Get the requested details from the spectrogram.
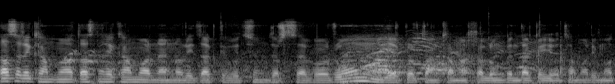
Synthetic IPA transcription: t̪ɑsɛɾɛkʰt̪ɑsnɛɾɛkʰhɑmɑɾnɛnɔɾit͡sʰɑkt̪ivut͡sʰjund̪əɾsɛvɔɾumjɛɾkɾɔɾt̪ʰɑŋkʰɑmɛχɛlumɡənd̪ɑkəjɔt̪ʰhɑmɑɾimɔt̪

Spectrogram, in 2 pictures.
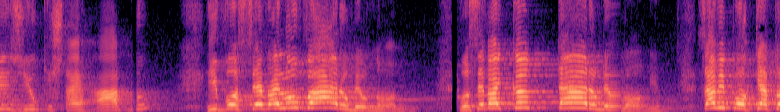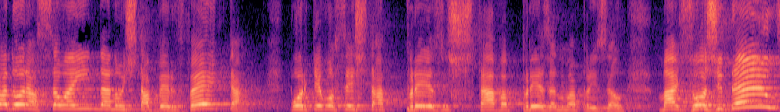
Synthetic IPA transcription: iʒiwkɪʃt̪aehad̪ʊ | ɪvosevajlowvaɾʊmewnõmɪ | vosevajkɐ̃nt̪aɾʊmewnõmɪ | sabɪpoɾkeɐt̪uɐad̪oɾasɐ̃w̃aĩnd̪ɐnɐ̃w̃ɪʃt̪apeɾfejt̪ɐ | poɾkevoseɪʃt̪apɾezʊɪʃt̪avɐpɾezɐnũmɐpɾizɐ̃w̃ | mɐzoʒɪd̪ew

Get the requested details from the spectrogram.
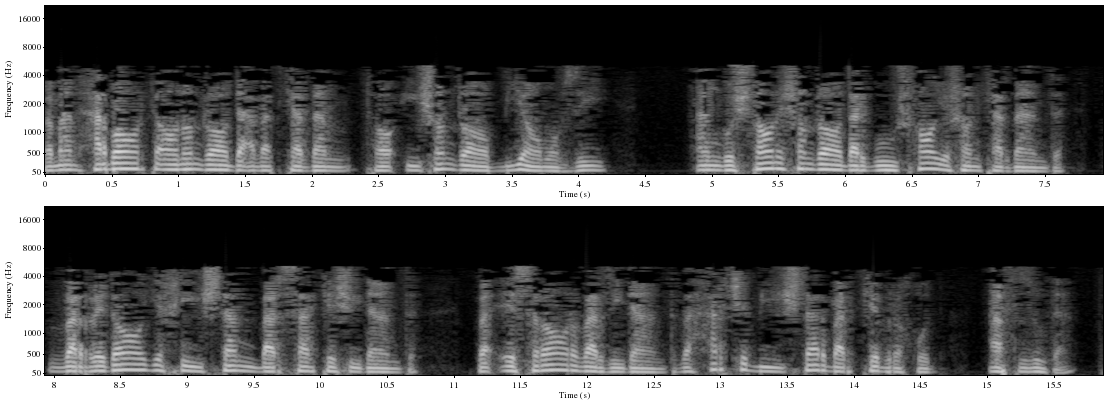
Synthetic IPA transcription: væmænhæɾbɒːɾkʲʰeɒːnɒnrɒːd̪æʔvæt̪cʲʰæɾd̪æmt̪ʰɒːʔiːʃɒnrɒːbijɒːmoɾziː | æŋɡoʃt̪ʰɒːneʃɒnrɒːd̪æɾɡuːʃhɒːjeʃɒncʰæɾd̪ænd̪ | være̞d̪ɒːje̞xiːʃt̪ænbæɾsæɾkʰe̞ʃiːd̪ænd̪ | væʔe̞sɾɒːɾvæɾziːd̪æːnd̪væhæɾt͡ʃʰe̞biːʃt̪æɾbæɾcʰe̞bɾexod̪ | æfzuːd̪æ̰nd̪̥

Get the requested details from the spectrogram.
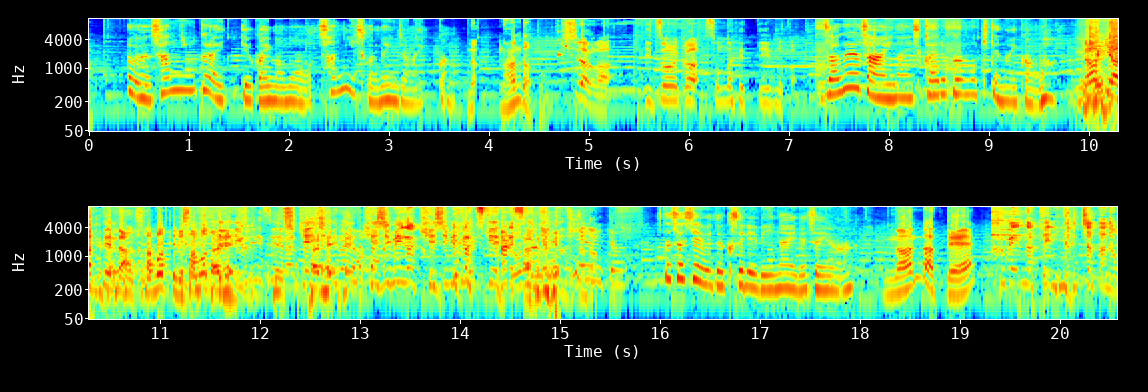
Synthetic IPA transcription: t̪aβɯ̟̃ɰ̃sãɲ̟ːĩŋkɯ̟ɾait̪ːe̞jɯ̟kaimamo̞ːsãɲ̟ːĩɕi̥kainaĩɲ̟d͡ʑanaikanana | nãnd̪at̪ːo̰kɕiɾaɡa | it͡sɨmokasõ̞nːahe̞t̪ːe̞iɾɯ̟nokḁd͡zaɡɯ̟jasãɰinaiɕi̥kaiɾɯkɯmːo̞kʲi̥t̪e̞naikãɰ̃βa | naɲijat̪ːẽnd̪asabot̪ːeɾɯ̟sabot̪ːeɾ | keʑimʲiɡakʲʰeʑimʲiɡat͡sɨ̥keɾaɾe | bʲit̪o | çʲi̥t̪osaɕiɯbʲit̪okɯ̟̥sɨɾʲɯbʲiːnaid̪e̞sɨima | nãnd̪at̪ːekʰɯbẽ̞nːat̪ẽɲ̟ːinat͡ɕat̪ːane

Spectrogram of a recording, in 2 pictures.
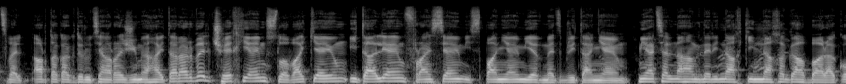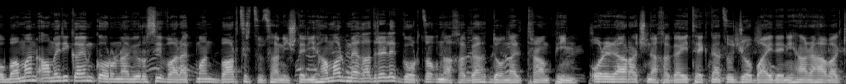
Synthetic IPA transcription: t͡sʰvɛlɑɾt̪ɑkɑɾk̚ʰd̪əɾut͡sʰjɑnrɛʒimɛɦɑjt̪ɑɾɑɾvɛlt͡ʃʰɛχjɑjumslɔvɑkjɑjumit̪ɑljɑjumfrɑnsjɑjumispɑnjɑjumjɛvmɛt͡sbɾit̪ɑnjɑjummijɑt͡sʰjɑlnɑɦɑŋɡnɛɾinɑχkinːɑχɑɡɑhbɑɾɑkɔbɑmɑnɑmɛɾikɑjumkɔɾɔnɑviɾusivɑɾɑkmɑnbɑɾt͡sʰəɾt͡sʰut͡sʰɑnit͡ʃʰnɛɾiɦɑmɑɾmɛʁɑd̪ɾɛlɛɡɔɾt͡sɔʁn̪ɑχɑɡɑhd̪ɔnɑld̪̚t̪ʰɾɑmpʰinɔɾɛɾɑrɑt͡ʃʰnɑχɑɡɑɦit̪ʰɛkʰnɑt͡sud͡ʒɔbɑjd̪ɛniɦɑnɾɑɦɑvɑkʰi

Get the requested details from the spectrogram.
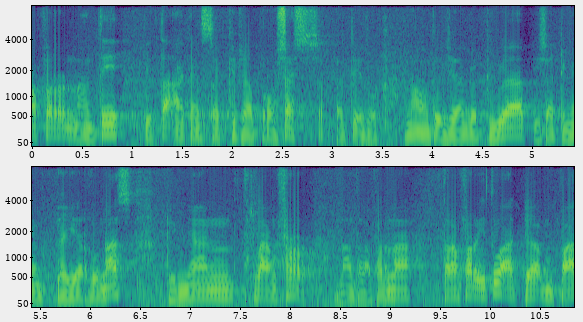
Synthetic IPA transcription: fərnant̪i | kit̪aʔakansəɡ̥əɾapɾosɛsːə̰pərt̪iːt̪u | naunt̪ʊk̚d͡ʒaaŋkəd̥uab̥isad̥əŋanb̥a̤jarlunas | d̥əŋant̪ɾanfər | nant̪ɾanfərna | t̪ɾanfərit̪uad̥aəmpa

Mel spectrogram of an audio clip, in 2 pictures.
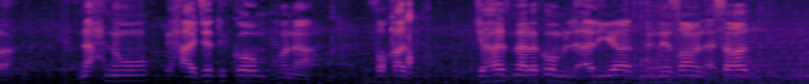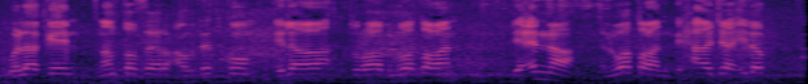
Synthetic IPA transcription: ɾa̰ | naħnʊbɪħaːd͡ʒːat̪kʊmhɪna̰ | fɑqɑd̪̚d͡ʒaɦaznalakʊmɪlʔaːlɪjːaːt̪mɪnːɨðˤɑːmɪlʔasad̪wɪlaːkɪnːɪnt̪ɑðˤɨɾʕawd̪at̪kʊmʔɪlat̪ːʊɾˤɑːbɪlwɑt̪ˤɑn | lɪʔanːa | ɪlwɑt̪ˤɑnbɪħaːd͡ʒaʔɪla

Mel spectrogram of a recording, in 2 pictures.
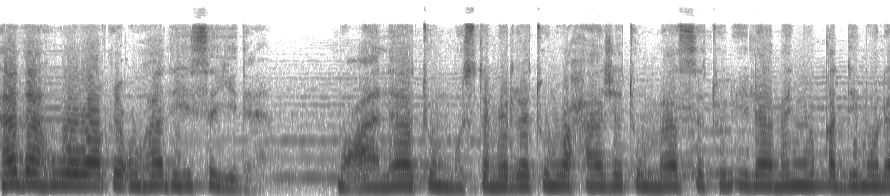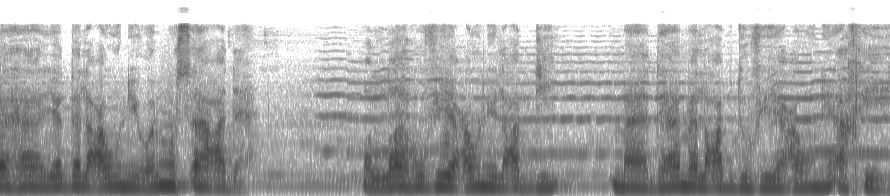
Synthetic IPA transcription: haːðaːɦʊwawɑːqɪʕʊɦaːðɪhɪsːajːɪd̪a | mʊʕaːlaːt̪mʊst̪amɪrːawaħaːd͡ʒamaːsːaʔɪlaːmɪnjʊqɑd̪ːɪmʊlaɦaːjad̪alʕawnɪwalmʊsaːʕad̪a | wɑlˤːɑːɦʊfiːʕawnalʕab̚d̪ɪ | maːd̪aːmalʕabd̪ʊfiːʕawnɪʔaxiːh

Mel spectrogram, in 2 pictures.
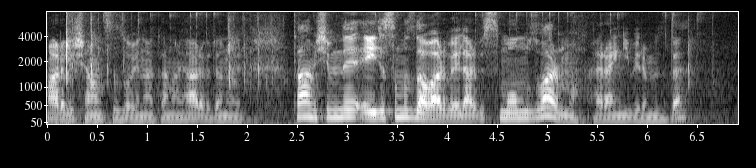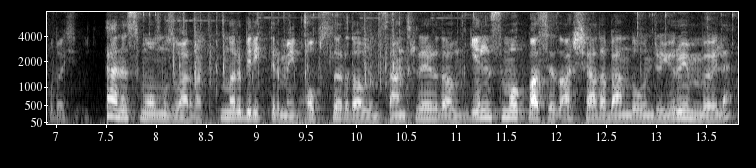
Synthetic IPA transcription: haɾbiʃansɯzo̞junakʰanajɦaɾbid̪ænø̞jlʲɛt̪ʰammʃimd̪ɪejd͡ʒɯsɯmɯzd̪avaɾbejlʲæɾbismoːmuzvaɾmɯhæɾhaɲɟibiɾimizd̪ɛ | bod̪aiʃɛicʰi̥t̪ʰaːnɛsimomuzvaɾbakbunlˠaɾɯbiɾic̚t̪ʰiɾme̞jino̞pslˠaɾɯd̪alˠɯnsænt̪ʰɾilʲe̞ɾid̪ɛːlˠɯnɟe̞nʲilʲsimok̚basajazaʃːaːd̪abænd̪o̞jund͡ʒajyɾujumbø̞jlʲɛ

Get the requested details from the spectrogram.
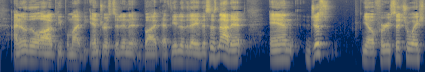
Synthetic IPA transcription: ʔaɪnoʊðəɾəlɔɾʌv̥pʰipl̩ˠmaɪt̚b̥ḭʔɪ̃nt͡ʃɹ̥ɨstɨɾɨ̃nɪt̚b̥ʌɾɨ̰t̪̚ðiɛ̃ndʌvðɨdeɪðɪsɨznəɾɪt̚ | ɨ̃nd͡ʒʌst | jɨnoʊfə˞jə˞sɪt͡ʃueɪʃ

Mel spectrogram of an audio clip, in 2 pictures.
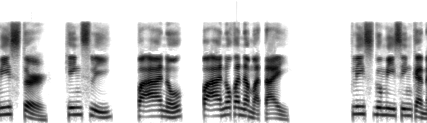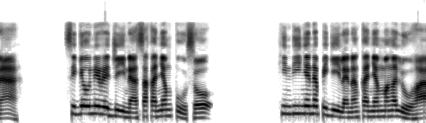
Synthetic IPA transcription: mist̪ɛɹ | kiŋsli | pɐʔaːno̞ | pɐʔaːno̞kɐnɐmɐt̪aj | plisɡʊmiːsɪŋkɐna | sɪɡownɪɾɛd͡ʒiːnɐsɐkɐɲːaŋpuːso̞ʔ | hɪnd̪iːɲanɐpɪɡiːlɐnɐŋkɐɲːaŋmɐŋaluːɦaʔ

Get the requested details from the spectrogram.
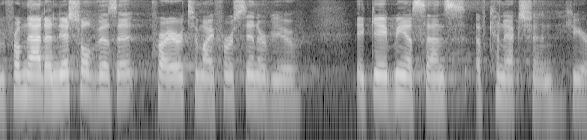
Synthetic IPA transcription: nfɹʌ̃mðəɾɨnɪʃl̩ˠvɪzɨt̚pʰɹ̥aɪə˞ɾɨmaɪfɜ˞stɪ̃ɾ̃ə˞vjʉ | ɨt̚ɡ̥eɪvmiɨsɛ̃nsʌv̥kʰɨnɛkʃɨ̃nhi

